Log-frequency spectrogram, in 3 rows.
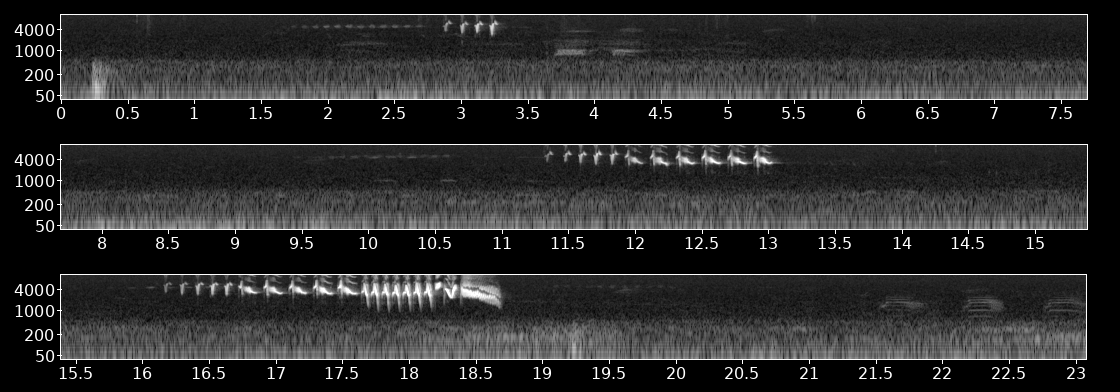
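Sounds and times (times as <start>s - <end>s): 
common chaffinch singing: 2.9s - 3.4s, 11.3s - 13.1s, 16.0s - 18.7s.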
